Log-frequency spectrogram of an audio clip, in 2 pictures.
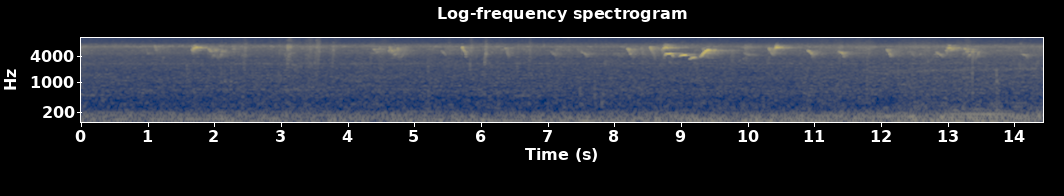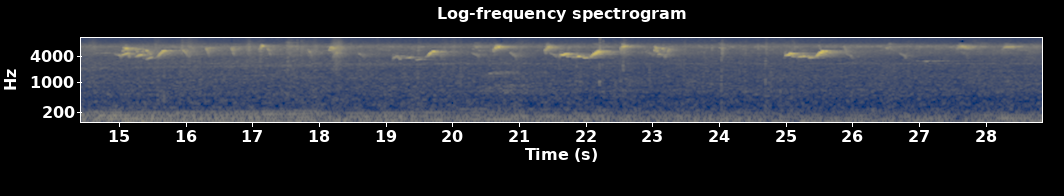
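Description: Birds chirping in short, quick clusters throughout, over a steady low rumble.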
